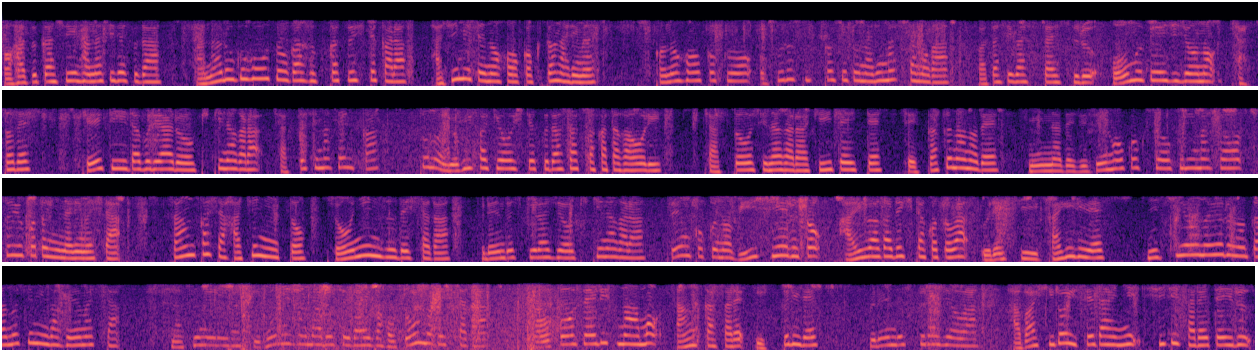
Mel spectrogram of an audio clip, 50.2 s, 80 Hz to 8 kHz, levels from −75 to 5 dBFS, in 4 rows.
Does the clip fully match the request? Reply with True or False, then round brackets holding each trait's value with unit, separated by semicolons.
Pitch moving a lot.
False (3.7 semitones)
